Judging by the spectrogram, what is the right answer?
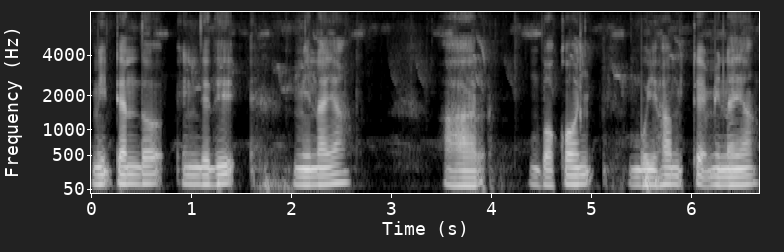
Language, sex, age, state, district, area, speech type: Santali, male, 30-45, West Bengal, Birbhum, rural, spontaneous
